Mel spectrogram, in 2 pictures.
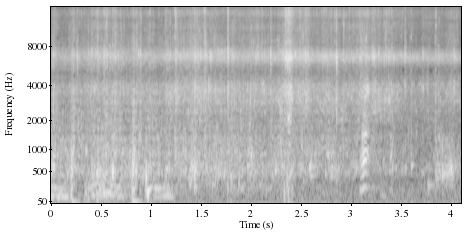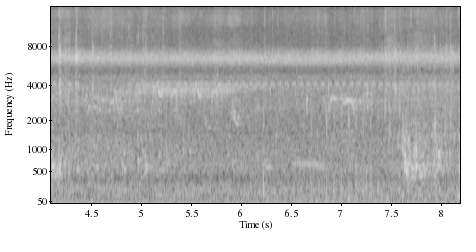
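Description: Water splashing as a dog is dunked and paddles in a shallow river, with many sharp splashes in the first few seconds. After that it settles into the quieter steady wash of moving river water, with a high insect drone underneath.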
